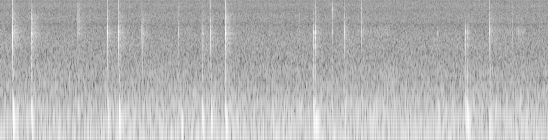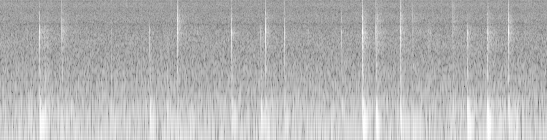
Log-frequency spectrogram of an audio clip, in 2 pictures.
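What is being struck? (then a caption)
Full plastic bottle. A large, clear, liquid-filled plastic micellar water bottle with a green cap, lying on a wooden table, is tapped with the long nails of both hands. Quiet, crisp, irregular clicks with a bright, high edge and a faint low body die away almost instantly, some landing in quick flurries.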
